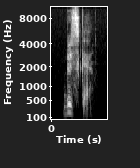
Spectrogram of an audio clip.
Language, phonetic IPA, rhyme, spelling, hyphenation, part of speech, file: Hungarian, [ˈbyskɛ], -kɛ, büszke, büsz‧ke, adjective / noun, Hu-büszke.ogg
- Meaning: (adjective) proud (feeling happy or satisfied about an event or fact; of someone or something: -ra/-re); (noun) synonym of egres (“gooseberry”)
